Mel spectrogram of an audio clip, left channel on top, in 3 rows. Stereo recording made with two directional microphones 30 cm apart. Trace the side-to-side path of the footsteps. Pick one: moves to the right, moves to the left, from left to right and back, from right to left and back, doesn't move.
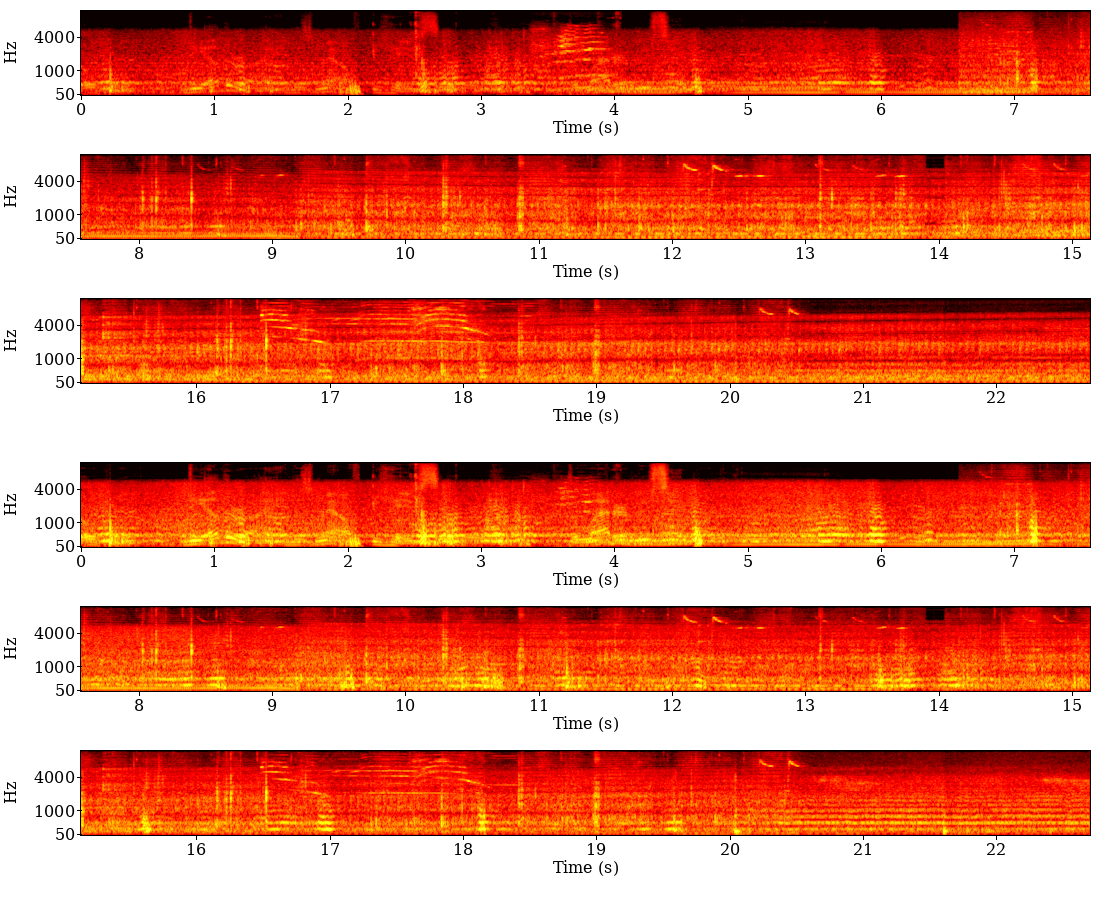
from right to left and back.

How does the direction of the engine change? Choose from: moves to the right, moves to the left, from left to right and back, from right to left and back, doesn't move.
moves to the left.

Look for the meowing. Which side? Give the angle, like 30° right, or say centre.
30° left.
